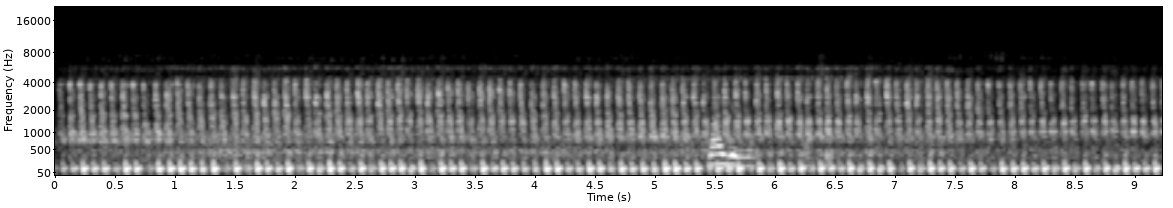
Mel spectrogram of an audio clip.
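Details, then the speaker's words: Kymco Visar 110 scooter at idle: fast, steady metallic knocking rattle from inside the engine; clutch is the usual suspect on Kymcos, but the mechanic doubts the clutch is the cause and checks it anyway. "hanggang ngayon narinig niyo na ang tunog ng kanyang makina so kadalasang issue ng mga kimco guys ay nangagaling tunog na ganyang ingay is nasa kanyang clutch"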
